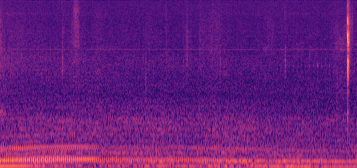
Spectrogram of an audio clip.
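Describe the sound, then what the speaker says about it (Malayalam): A last-generation Mini Cooper S petrol engine rumbles loud and close, holding a deep, steady idle after starting, with a slight dip in level partway through and no speech. "നമ്മൾ ഇങ്ങനെ ട്വിസ്റ്റ് ചെയ്താലാണ് വാഹനം സ്റ്റാർട്ടാവുന്നത്. ആ ഒരു റോർ നമുക്ക് കേൾക്കാനായിട്ട് സാധിക്കും."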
